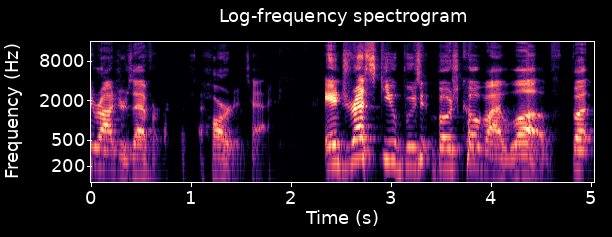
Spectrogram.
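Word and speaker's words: Bouzková: It's Bojkova. It's a hard O on both parts.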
